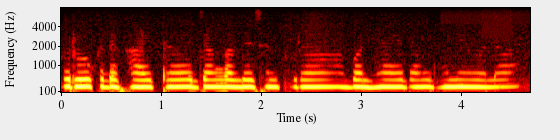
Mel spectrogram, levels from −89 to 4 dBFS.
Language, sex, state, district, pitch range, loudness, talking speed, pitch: Magahi, female, Jharkhand, Palamu, 240-245 Hz, -14 LUFS, 130 wpm, 245 Hz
